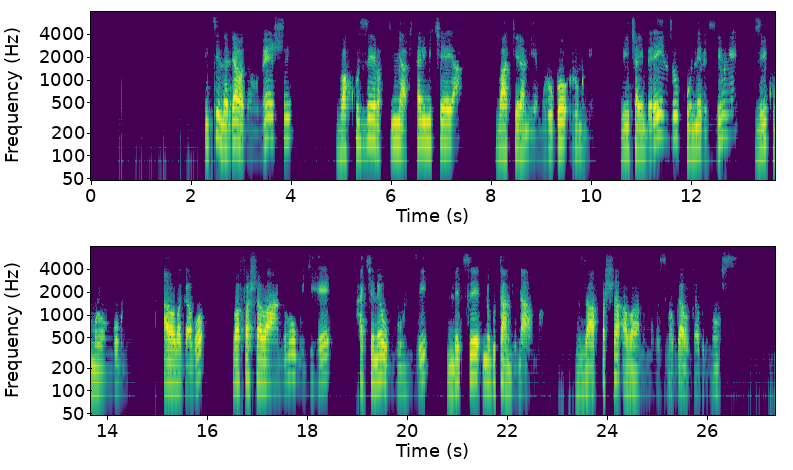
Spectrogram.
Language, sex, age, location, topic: Kinyarwanda, male, 25-35, Kigali, health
